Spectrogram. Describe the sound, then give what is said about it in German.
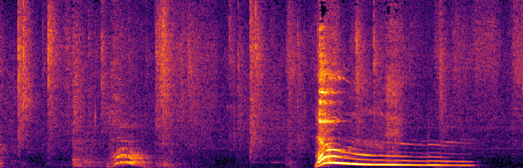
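A dog whimpers softly, then lets out a loud, drawn-out whine that starts high and slides down before trailing off, with no talking. “Weiß ich nicht, frag deinen Hund.”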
